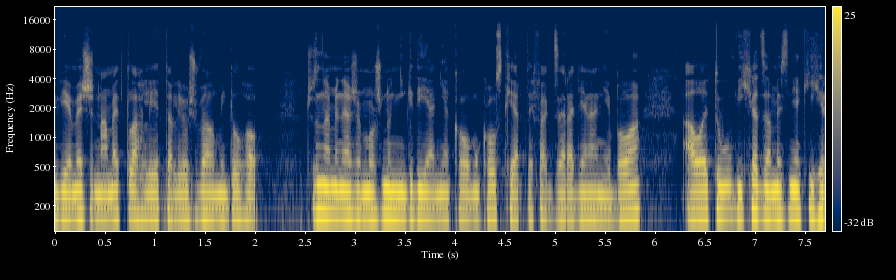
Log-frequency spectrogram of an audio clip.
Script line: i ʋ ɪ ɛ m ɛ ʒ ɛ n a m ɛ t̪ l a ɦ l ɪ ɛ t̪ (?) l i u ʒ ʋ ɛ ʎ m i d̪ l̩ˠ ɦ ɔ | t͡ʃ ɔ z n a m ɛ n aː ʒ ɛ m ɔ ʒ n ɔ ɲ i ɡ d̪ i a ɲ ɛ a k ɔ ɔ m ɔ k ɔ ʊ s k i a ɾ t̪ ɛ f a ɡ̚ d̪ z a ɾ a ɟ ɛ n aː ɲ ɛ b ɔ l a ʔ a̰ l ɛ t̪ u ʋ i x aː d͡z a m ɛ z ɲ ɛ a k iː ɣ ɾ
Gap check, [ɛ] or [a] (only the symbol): a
